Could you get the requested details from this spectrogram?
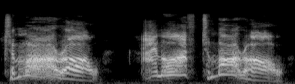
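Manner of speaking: put-on high, slow old-lady call; in her voice. Boy calling to the milkman in the old lady's voice. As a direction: put on the old woman's voice to fool him. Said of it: "I called out, in her voice, in her accent".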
